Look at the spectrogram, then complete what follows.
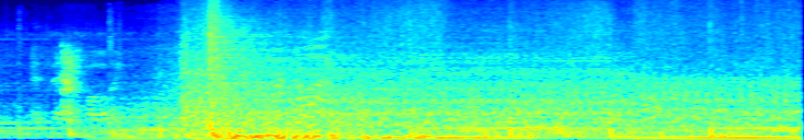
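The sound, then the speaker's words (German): Rising, gusting wind roars across Zodiac boats on rough water chasing a trawler, with ever higher waves slapping and surging and a low engine rumble underneath; the noise swells louder after the first second and stays dense. “Wind kommt auf und die Wellen werden immer höher.”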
